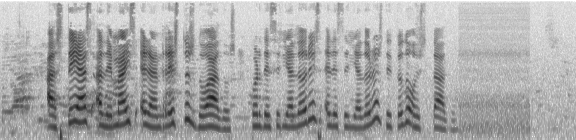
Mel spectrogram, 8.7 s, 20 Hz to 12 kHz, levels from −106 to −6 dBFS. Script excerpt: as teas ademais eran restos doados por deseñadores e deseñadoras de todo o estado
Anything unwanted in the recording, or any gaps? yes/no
no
